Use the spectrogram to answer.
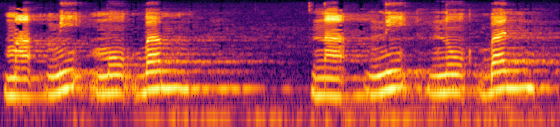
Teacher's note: tidak akan sempurna makhraj mim dan nun jika tidak ada suara yang mengalir dari rongga hidung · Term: makhraj khaisyum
